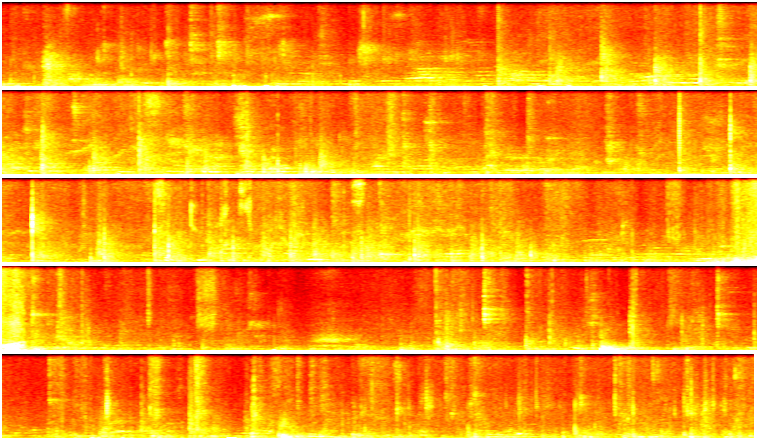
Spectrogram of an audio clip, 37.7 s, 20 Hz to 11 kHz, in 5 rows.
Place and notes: Ecole Ampère - Neudorf, Strasbourg, France - Inside the school
Recording of some childrin walking through the school.
November 2016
